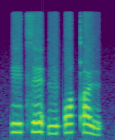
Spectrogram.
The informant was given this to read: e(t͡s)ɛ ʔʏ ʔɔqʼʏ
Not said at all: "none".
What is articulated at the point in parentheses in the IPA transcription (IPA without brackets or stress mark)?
t͡s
